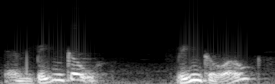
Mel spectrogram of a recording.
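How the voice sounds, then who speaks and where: In an old, muffled, phone-like recording with slight background noise, a man performs 1960s-70s Dutch radio drama as a self-important toy lion pretending to be a sea lion and retired sea captain. His exaggerated, rather high voice swings hugely in pitch, slow, making boastful, dreamy declarations.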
